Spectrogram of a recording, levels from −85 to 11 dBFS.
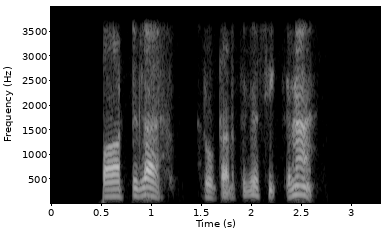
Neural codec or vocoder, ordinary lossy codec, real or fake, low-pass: vocoder, 44.1 kHz, 128 mel bands, Pupu-Vocoder; none; fake; 3.6 kHz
